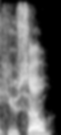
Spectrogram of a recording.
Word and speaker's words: Huso: a special for a very special guest huso did I pronounce that correctly huso that's right okay very nice to meet you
